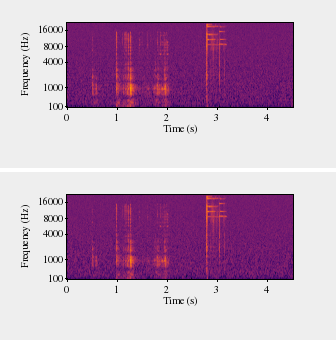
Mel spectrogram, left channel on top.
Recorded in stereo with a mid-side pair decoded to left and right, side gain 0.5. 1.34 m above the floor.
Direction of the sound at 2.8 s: 10° right.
